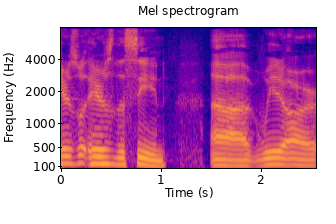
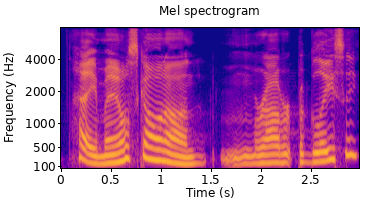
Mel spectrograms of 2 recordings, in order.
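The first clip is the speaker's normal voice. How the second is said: put-on Southern accent, much higher, louder; 5 semitones higher, 3 dB louder than usual. Showing another speaker the easiest accent to try, in a southern accent. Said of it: "Southern accent".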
